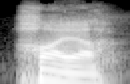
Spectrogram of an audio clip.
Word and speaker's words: Haier: You spell it like this, Chris. HAIER. Hire.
